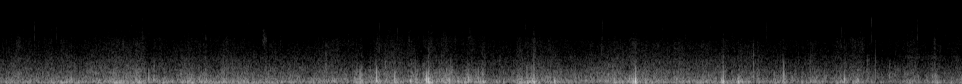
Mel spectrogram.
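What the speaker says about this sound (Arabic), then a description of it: "من تما جاي الريح" Strong wind buffeting a microphone on a roadside during a long walk in Morocco toward Mecca, a constant rough rumble with scattered thumps and gusty bursts, no voices.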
